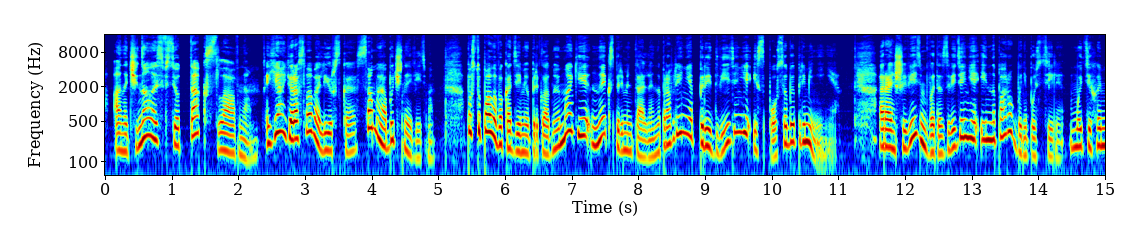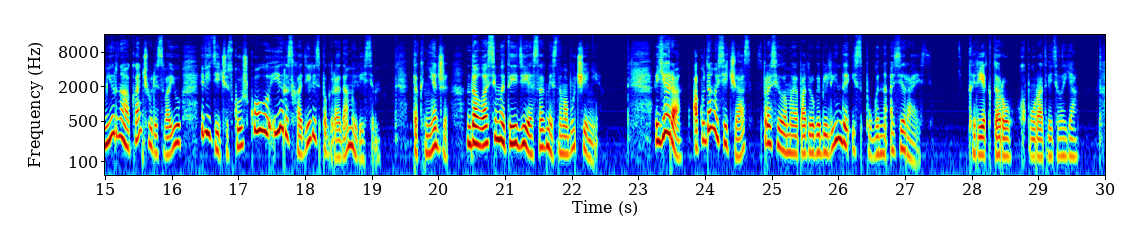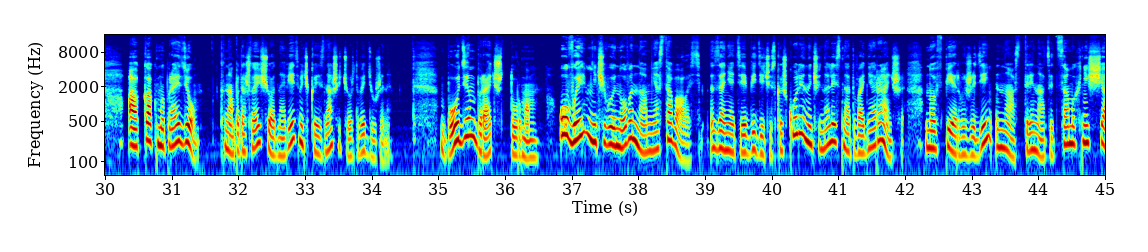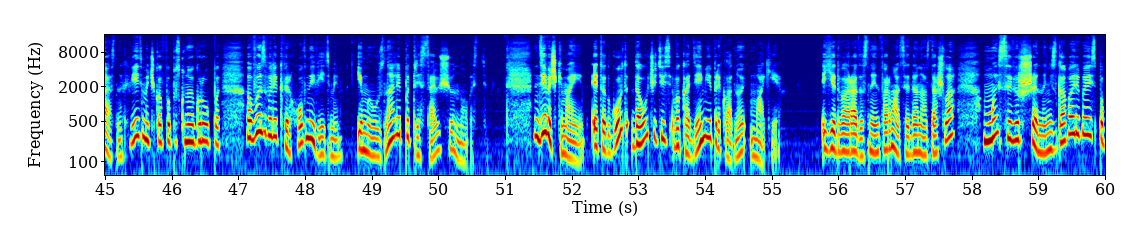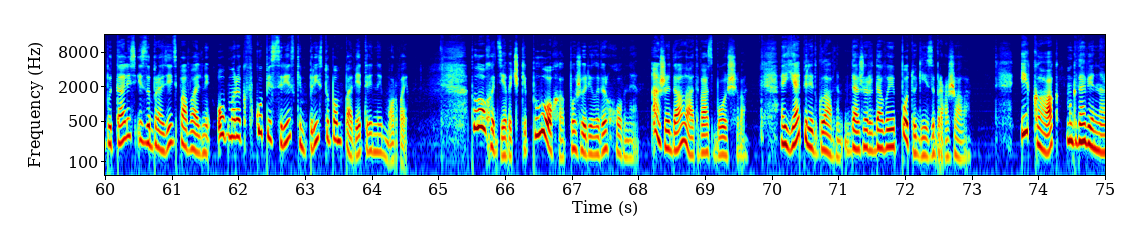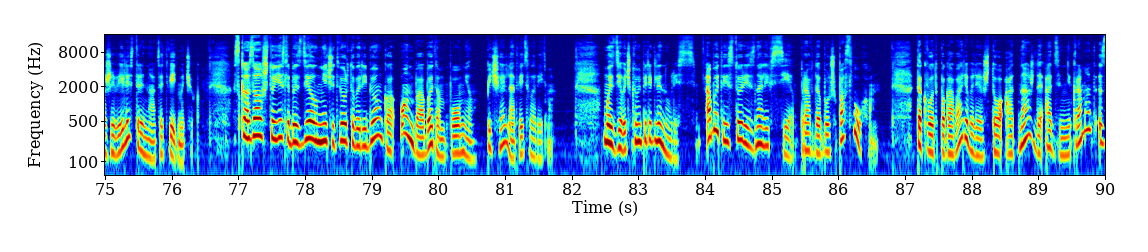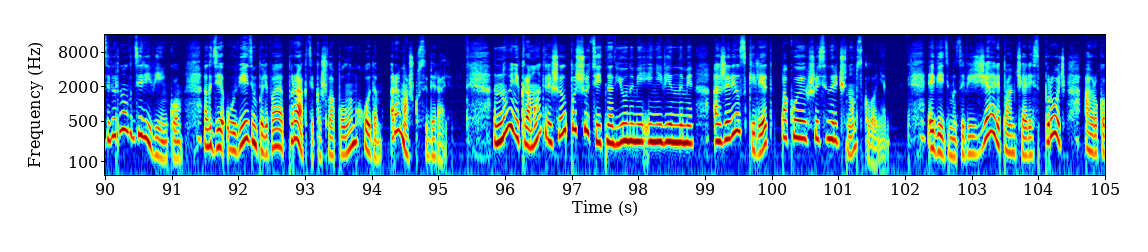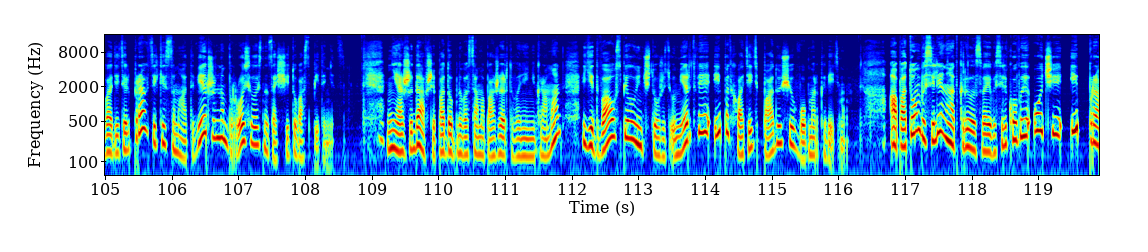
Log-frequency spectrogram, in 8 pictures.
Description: Аудиокнига Мой личный враг - купить, скачать и слушать онлайн | КнигоПоиск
